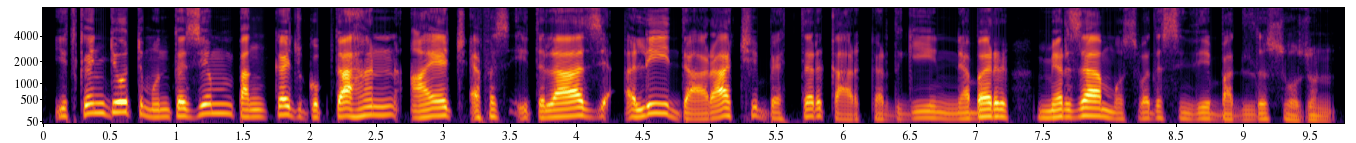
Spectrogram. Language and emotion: Kashmiri, neutral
